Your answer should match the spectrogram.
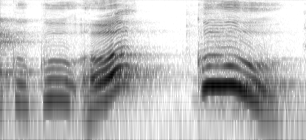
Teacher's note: अंत में प्लूत स्वर का उच्चारण करता है। पहले बोलता है तो ह्रस्व स्वर में बोलता है, बीच में बोलेगा दीर्घ स्वर में बोलेगा।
